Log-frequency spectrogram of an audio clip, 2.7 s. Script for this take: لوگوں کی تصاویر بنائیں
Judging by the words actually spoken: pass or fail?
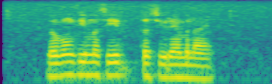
fail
